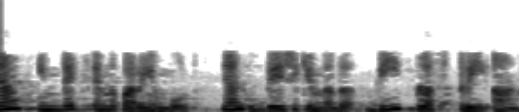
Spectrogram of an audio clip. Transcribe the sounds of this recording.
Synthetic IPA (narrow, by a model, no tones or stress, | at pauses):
ɲaːninɖe̞kse̞nːɨpɐrɐjumbo̞ːɭ | ɲaːnud̪ːe̞ːɕikʲːunːɐðɨbipɭɐsʈriːaːɳɨ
